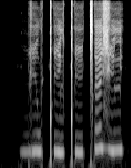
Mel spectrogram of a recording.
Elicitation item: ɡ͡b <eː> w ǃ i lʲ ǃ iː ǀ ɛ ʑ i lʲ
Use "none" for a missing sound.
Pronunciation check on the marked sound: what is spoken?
iː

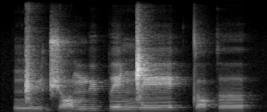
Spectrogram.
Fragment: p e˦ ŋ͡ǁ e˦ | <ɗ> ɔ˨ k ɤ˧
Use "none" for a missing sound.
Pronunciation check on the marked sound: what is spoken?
t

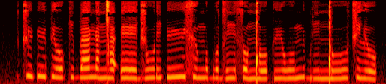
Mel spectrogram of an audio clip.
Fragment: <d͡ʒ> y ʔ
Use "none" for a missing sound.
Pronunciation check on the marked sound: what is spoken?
t͡ʃ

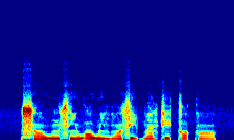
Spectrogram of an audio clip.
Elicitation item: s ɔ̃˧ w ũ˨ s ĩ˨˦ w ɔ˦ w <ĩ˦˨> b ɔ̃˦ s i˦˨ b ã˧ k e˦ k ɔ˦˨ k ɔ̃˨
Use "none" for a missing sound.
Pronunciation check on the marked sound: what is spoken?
ĩ˧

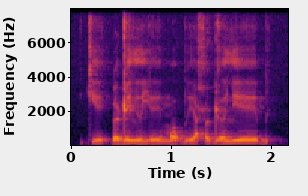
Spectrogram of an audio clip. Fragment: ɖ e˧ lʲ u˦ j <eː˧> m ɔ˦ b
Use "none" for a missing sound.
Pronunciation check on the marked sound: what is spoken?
eː˨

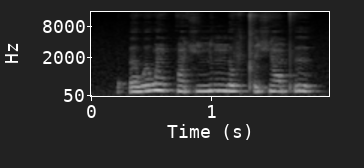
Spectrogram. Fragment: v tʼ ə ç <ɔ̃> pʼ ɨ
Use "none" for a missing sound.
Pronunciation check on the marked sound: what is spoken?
ɔ̃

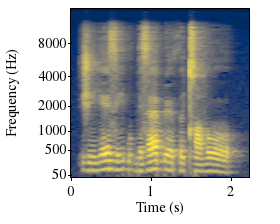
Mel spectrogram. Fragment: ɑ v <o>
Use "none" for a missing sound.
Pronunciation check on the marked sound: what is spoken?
o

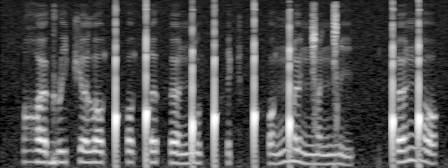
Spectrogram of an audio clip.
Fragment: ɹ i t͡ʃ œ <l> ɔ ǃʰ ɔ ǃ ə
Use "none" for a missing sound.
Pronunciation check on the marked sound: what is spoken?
l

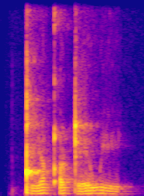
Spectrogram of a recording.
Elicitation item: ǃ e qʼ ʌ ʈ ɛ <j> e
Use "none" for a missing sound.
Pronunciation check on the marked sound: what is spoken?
w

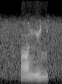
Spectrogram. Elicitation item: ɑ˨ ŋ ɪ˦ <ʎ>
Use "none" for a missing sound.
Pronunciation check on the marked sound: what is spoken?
ʎ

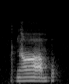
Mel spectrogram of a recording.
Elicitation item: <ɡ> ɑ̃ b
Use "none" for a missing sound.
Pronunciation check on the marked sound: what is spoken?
ɡ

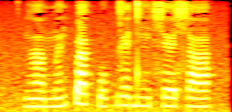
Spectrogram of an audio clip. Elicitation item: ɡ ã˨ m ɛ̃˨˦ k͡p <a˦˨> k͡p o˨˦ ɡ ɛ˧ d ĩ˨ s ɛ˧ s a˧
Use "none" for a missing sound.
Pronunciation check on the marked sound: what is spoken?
a˦˨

